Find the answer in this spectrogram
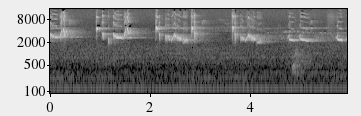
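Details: Northern mockingbird singing from a pine treetop, repeating a sharp high note followed by a falling slurred whistle roughly every second, showing its varied imitative repertoire, with low hum in the background.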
